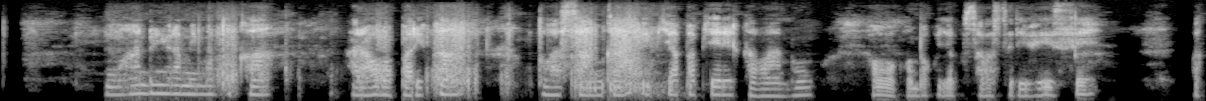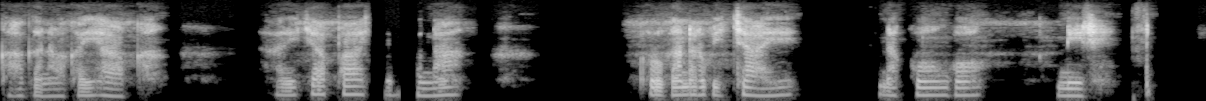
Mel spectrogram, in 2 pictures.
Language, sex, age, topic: Kinyarwanda, female, 25-35, government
